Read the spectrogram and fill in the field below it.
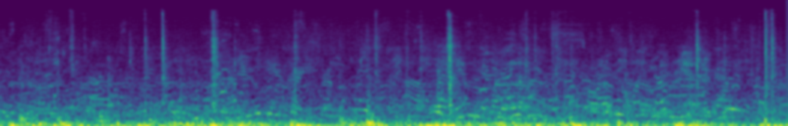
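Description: Several men talk quietly at a distance.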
